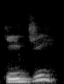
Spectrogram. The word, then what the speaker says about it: Chigi: Then we have Fabio Chigi. The CH makes it a hard C sound when you followed by an I. That's why I pronounced it Chigi and not Chigi, in case you're wondering.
